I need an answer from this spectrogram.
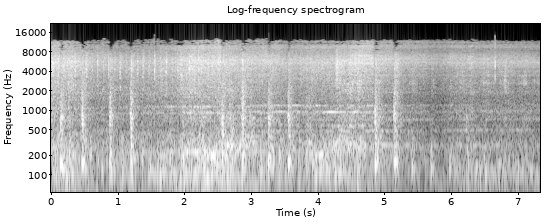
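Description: Merseyrail electric multiple unit passing close as it pulls away: a steady rumble with a run of sharp clacks from the wheels crossing rail joints and points, dying away after about five seconds.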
